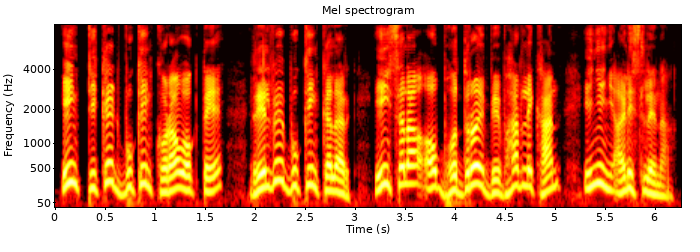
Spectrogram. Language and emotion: Santali, angry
